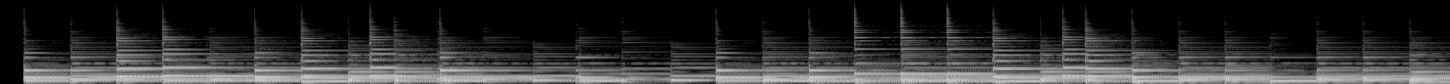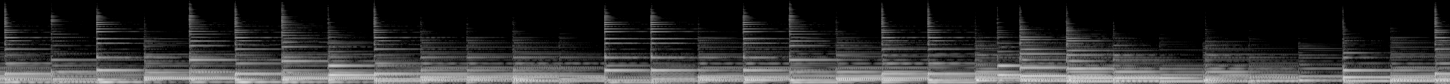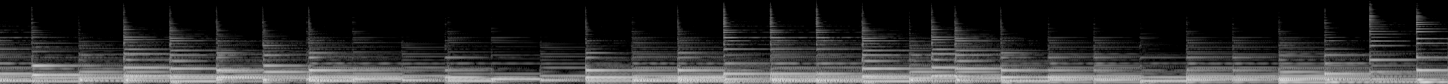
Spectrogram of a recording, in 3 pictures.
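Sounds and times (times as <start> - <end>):
guitar folk melody: 0.2 - 43.4.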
